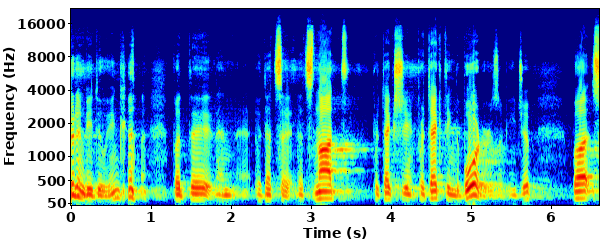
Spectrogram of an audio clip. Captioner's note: chuckle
